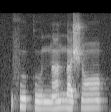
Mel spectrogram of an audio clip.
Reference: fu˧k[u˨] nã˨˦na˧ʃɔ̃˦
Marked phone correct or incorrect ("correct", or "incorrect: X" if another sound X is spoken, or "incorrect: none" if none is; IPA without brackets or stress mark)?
correct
